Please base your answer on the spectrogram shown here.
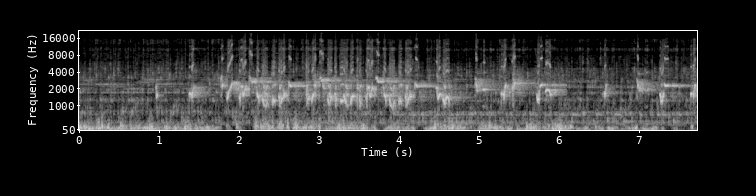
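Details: Lure recording of a yellow-vented bulbul singing 'ropel panjang': a dense run of warbled, jumping notes with little pause, over steady low-pitched rumble and noise.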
